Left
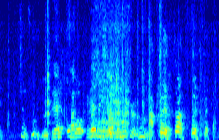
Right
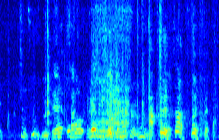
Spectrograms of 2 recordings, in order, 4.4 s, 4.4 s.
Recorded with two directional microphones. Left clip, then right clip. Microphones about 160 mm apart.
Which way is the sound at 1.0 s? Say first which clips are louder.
Left 1 dB; 10° left (ahead or behind).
